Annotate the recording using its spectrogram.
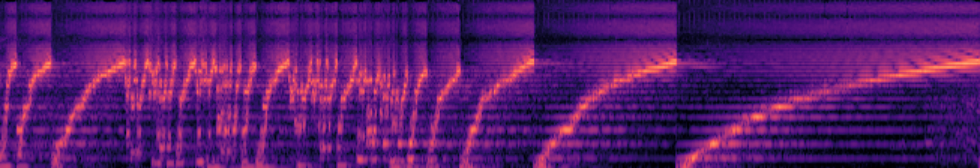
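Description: Merge sort sonified as synthesized beeps whose pitch follows the height of the bars being compared. The beeps run as rapid rising sweeps that grow longer as sorted runs are merged, the last one rising for about a second and a half.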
